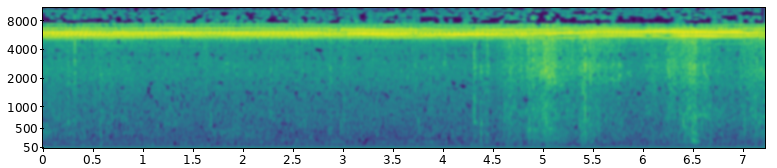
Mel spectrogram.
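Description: Steady, high-pitched insect chorus of forest crickets or cicadas, with a few faint rustles and knocks in the second half.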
